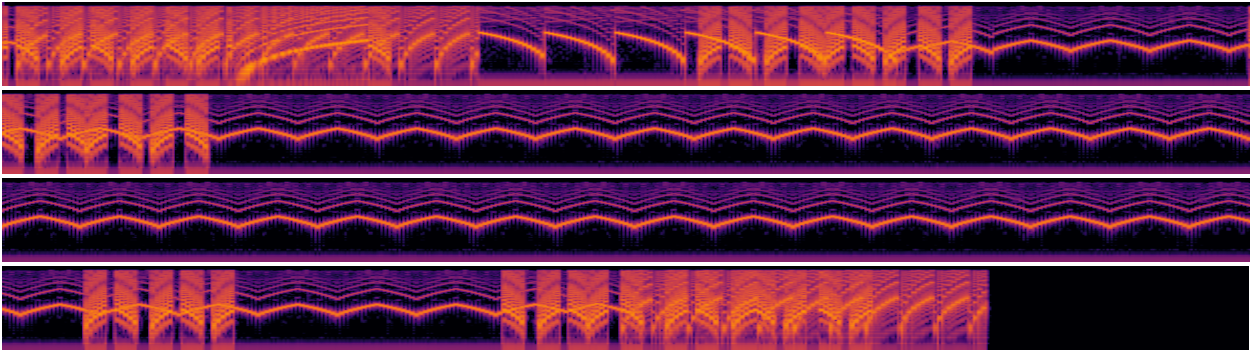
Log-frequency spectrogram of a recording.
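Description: Quick electronic chomping blips sound in bursts.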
